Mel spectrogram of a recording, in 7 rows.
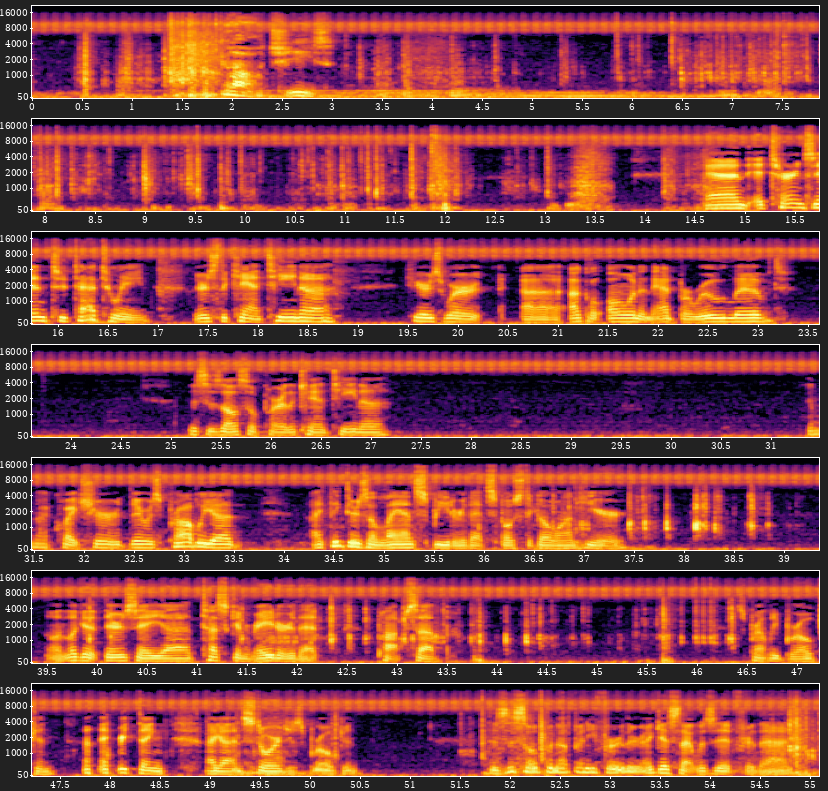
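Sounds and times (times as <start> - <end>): high-pitched insect trill: 0.0 - 55.0
plastic toy parts clicking: 0.4 - 2.0, 4.4 - 13.2, 36.4 - 39.0, 41.3 - 46.6, 51.5 - 52.5, 54.7 - 55.0
low background rumble: 1.2 - 9.0.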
